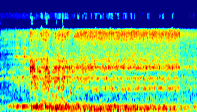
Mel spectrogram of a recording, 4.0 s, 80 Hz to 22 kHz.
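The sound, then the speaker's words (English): A toilet flushes with a 9-volt battery dropped into it, a loud rushing whoosh of water that starts abruptly, holds steady for about three seconds, then tapers off; no one speaks. “someone from the Charlotte Utilities office is hearing what you're flushing down the toilet and cussing you”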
